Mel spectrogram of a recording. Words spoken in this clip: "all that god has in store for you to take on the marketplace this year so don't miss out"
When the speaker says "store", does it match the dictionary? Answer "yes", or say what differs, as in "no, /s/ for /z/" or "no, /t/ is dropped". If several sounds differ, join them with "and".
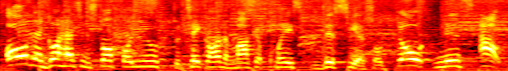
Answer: no, /l/ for /ɹ/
